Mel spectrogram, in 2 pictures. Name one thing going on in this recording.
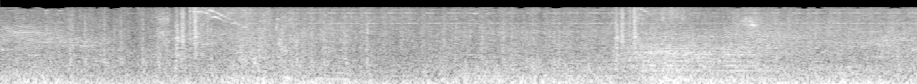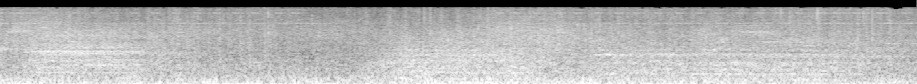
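A flamethrower roars in long bursts.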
